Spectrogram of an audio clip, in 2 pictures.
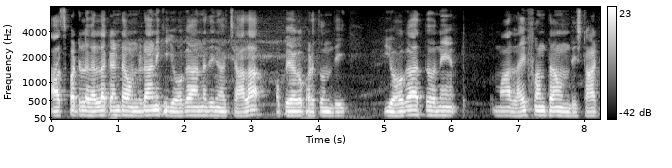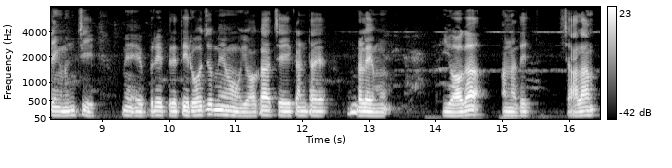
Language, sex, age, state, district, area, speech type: Telugu, male, 30-45, Andhra Pradesh, Anakapalli, rural, spontaneous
